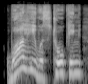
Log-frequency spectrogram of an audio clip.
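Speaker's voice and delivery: plain reading voice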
